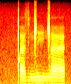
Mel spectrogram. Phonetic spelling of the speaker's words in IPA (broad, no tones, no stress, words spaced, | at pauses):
ǃæzŋ͡ǁiŋ͡ǁæ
